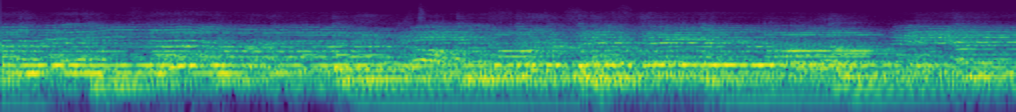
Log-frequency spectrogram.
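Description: Live gospel music: singing in long held notes over keyboard and electric bass accompaniment.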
